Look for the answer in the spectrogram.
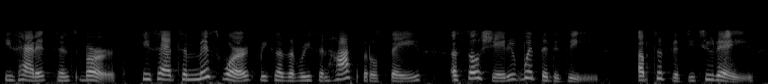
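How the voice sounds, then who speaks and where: A woman's voice: very animated, normal speed, hardly any pauses, dry recording. A woman working as a TV news reporter, reading scripted news narration. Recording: dull, muffled low-fidelity audio.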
